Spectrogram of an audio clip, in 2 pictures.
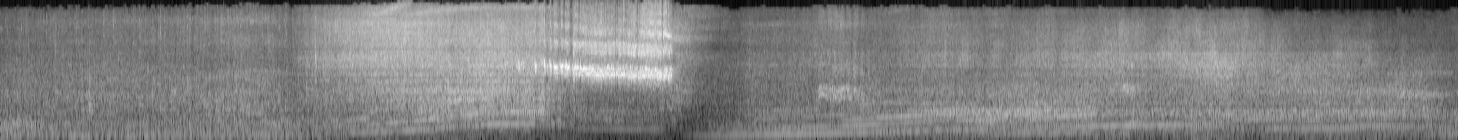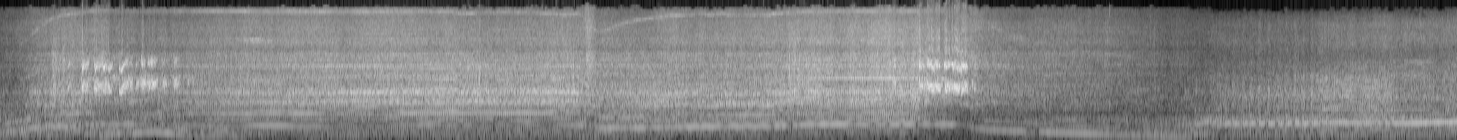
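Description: Toyota Supra engine revving hard and accelerating, its pitch climbing and falling again and again through gear changes, with bursts of tire squeal. The sound breaks off abruptly about seven seconds in and picks up again at full throttle.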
